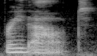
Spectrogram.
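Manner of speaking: soft, calm meditation guide with long pauses; hushed, soothing relaxation voice; guided meditation. Acted. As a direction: gently lead them through breathing and reflection, leaving space.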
